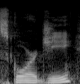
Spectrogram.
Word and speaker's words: Scorgie: hence the hockey and that's also the pronunciation of my name because people say score and stuff like that score G uh and then yeah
